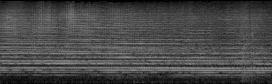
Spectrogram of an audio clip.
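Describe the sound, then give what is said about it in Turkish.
A loud, sustained train horn blares continuously with steady harmonic tones over the rumble of a train on the Eskişehir-Konya service speeding into a level crossing, with no voices. “Eskişehir-Konya seferini yapan trende hızla girdi hemzemin geçidi.”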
